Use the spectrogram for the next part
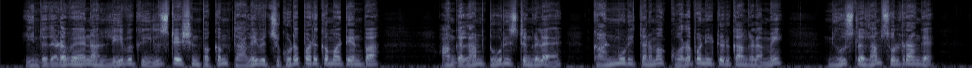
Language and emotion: Tamil, fearful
